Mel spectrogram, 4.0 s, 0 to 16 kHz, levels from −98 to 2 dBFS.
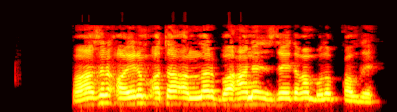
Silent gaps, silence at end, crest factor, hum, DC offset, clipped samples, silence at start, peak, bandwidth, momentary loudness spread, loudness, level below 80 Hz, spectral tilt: none; 0.25 s; 14 dB; none; under 0.1%; under 0.1%; 0.75 s; 0 dBFS; 7.6 kHz; 7 LU; -13 LUFS; -68 dBFS; -4 dB/octave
